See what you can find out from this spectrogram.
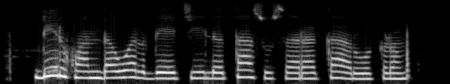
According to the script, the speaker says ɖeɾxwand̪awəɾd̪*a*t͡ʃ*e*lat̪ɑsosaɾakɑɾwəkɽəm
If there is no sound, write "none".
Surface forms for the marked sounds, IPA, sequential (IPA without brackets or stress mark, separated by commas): e, e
